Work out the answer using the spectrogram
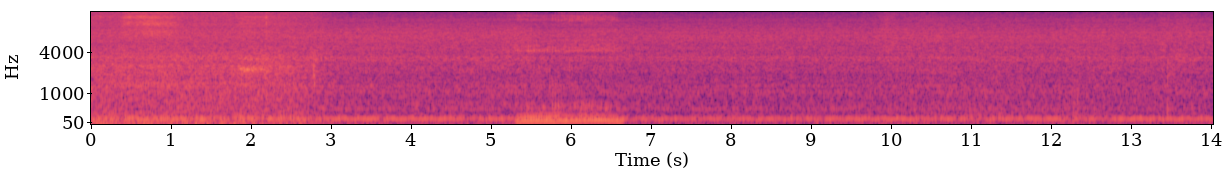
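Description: Car engine idling steadily, heard from inside the cabin. About five seconds in, a low, drawn-out human groan lasting about a second and a half, rising slightly and then falling away.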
